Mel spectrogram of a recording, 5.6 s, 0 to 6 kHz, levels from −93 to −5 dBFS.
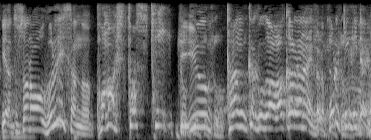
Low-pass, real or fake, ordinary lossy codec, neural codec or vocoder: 5.4 kHz; real; none; none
